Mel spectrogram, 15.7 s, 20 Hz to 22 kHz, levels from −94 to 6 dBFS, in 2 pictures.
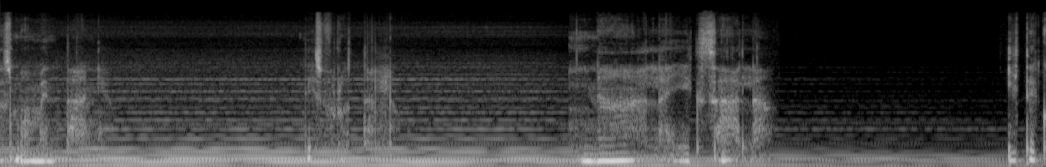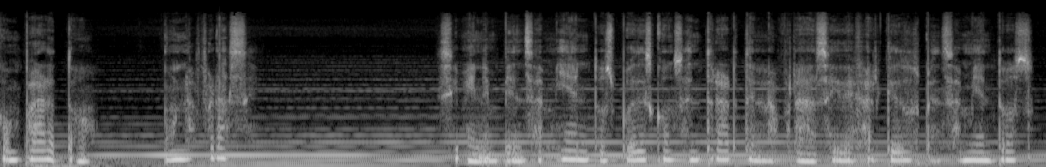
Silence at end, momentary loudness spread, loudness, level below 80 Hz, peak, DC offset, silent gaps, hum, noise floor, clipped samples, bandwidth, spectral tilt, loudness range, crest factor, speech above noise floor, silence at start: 0 s; 14 LU; -23 LUFS; -40 dBFS; -8 dBFS; under 0.1%; none; none; -43 dBFS; under 0.1%; 15 kHz; -5.5 dB/octave; 8 LU; 14 dB; 23 dB; 0 s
